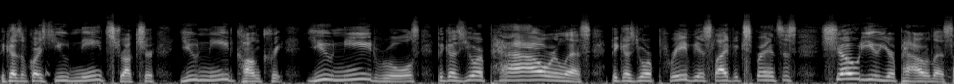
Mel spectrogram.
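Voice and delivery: fake-serious, put-on sarcastic tone. Mocking the book of rules for recovery: put-on sarcastic tone. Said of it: "I'm being sarcastic".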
